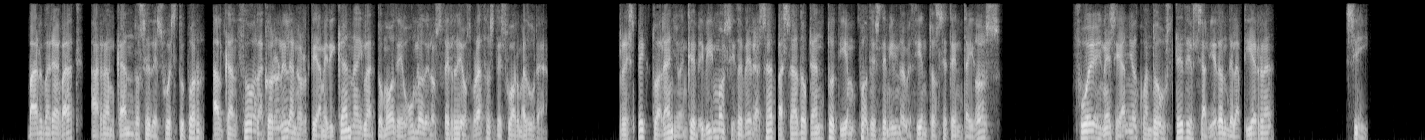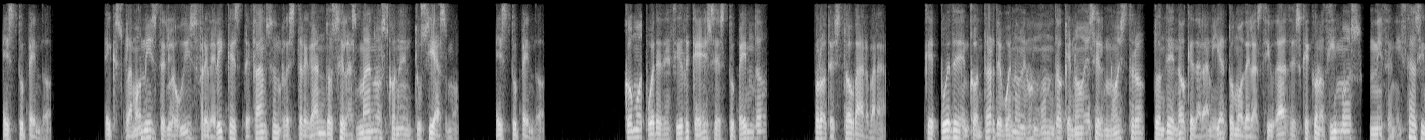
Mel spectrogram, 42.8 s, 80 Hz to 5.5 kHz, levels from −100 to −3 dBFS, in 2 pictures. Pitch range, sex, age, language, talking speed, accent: 95-115 Hz, male, 60-79, Spanish, 135 wpm, Spanish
